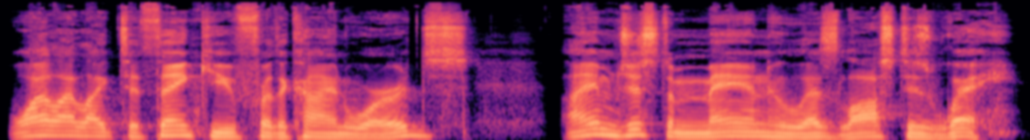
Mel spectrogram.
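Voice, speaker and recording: A man playing a sorrowful, philosophical lone wanderer in an audio drama, speaking earnestly and deliberately. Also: fairly low pitch, animated, a bit bright, no room sound, clean studio sound. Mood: brooding.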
